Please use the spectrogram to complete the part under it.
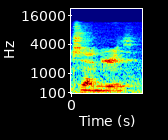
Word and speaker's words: Gendry: you'll definitely see that Gendry, hard G on the Gendry, still rowing meme.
